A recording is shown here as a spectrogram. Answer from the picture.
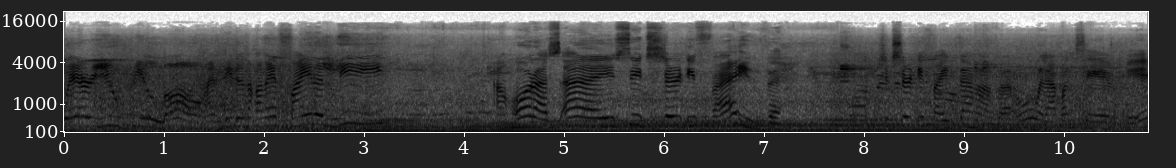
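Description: Motorcycle engine running under way with road noise, picking up a little about three seconds in and then holding a steady pitch, under a woman talking.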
